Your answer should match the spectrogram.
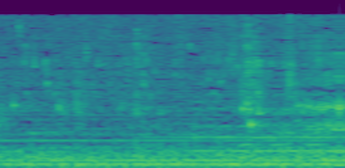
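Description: Boiled water is poured to clean wounds, a faint, steady splashing trickle with no voices over it.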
